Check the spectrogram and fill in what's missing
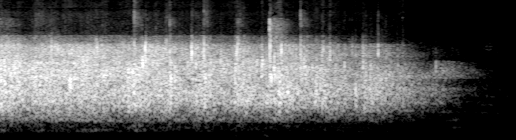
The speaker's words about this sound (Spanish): Un aplauso a esos hombres que estaban aquí hoy.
